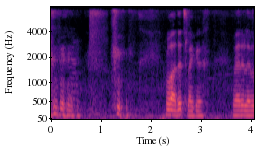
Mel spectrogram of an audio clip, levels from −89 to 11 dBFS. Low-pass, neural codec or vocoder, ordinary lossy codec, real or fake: 7.2 kHz; none; none; real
